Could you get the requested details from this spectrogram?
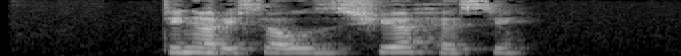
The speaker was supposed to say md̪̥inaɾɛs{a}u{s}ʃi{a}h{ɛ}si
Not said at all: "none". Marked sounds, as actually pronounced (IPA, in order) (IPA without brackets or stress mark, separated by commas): a, z, a, ɛ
